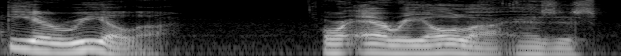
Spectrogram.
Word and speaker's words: areola: I suggest that those are not breasts, but those are nipples, not the areola or areola as is mispronounced, but that to me, I mean, if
